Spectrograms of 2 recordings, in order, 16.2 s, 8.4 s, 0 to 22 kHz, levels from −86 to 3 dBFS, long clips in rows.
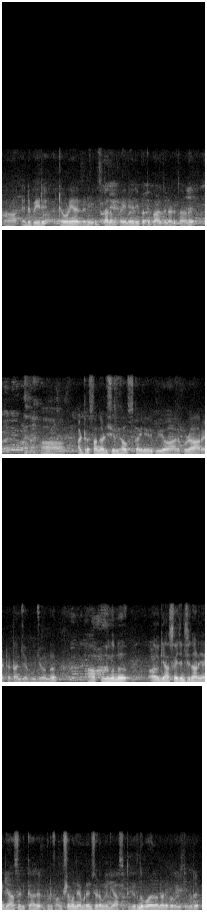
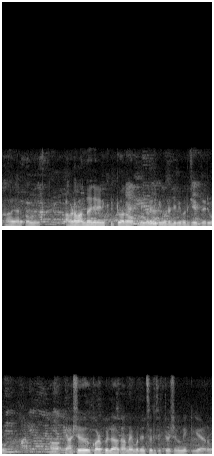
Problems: background conversations at intervals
